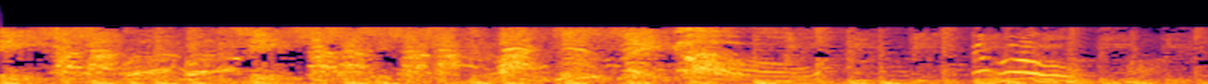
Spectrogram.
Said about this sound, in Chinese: 所有的人大声合唱，因为人多，哪里是唱歌，完全是在吼。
